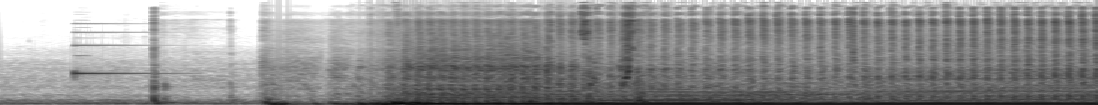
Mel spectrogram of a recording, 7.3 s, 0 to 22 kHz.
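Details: 2018 VW Golf R engine after hard driving: fires up and settles into a rough idle with a steady knock about four per second over the low rumble; suspected bottom-end knock, block later replaced.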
